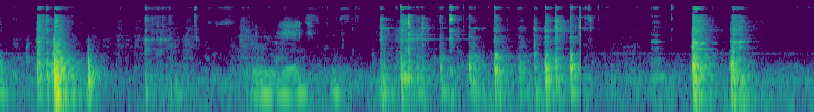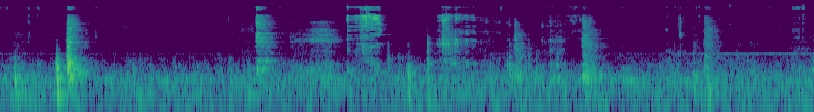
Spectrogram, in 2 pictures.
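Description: Metal forks clinking and scraping on plates as people eat: a string of separate sharp clicks, the loudest about half a second in and about five seconds in.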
